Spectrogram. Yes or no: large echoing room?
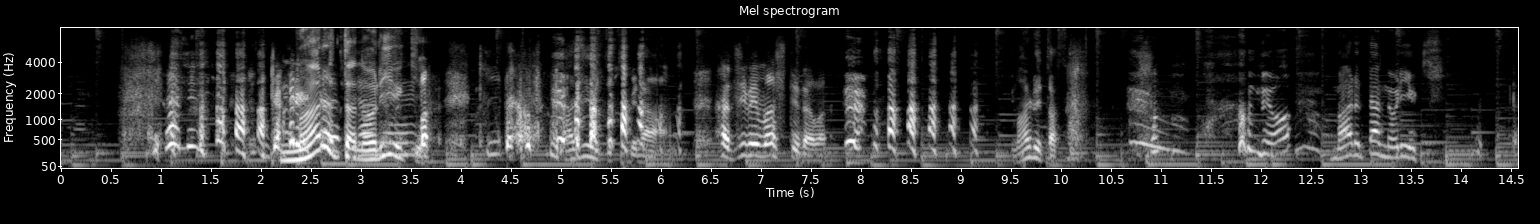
no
